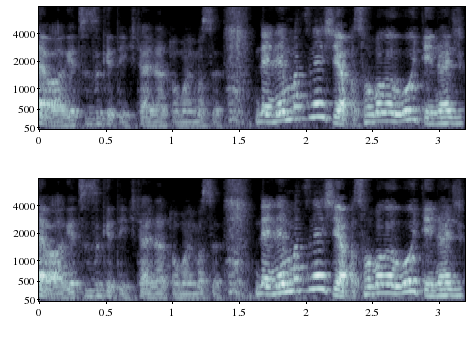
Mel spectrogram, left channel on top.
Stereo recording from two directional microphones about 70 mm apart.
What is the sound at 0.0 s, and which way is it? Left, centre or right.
Speech, right.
